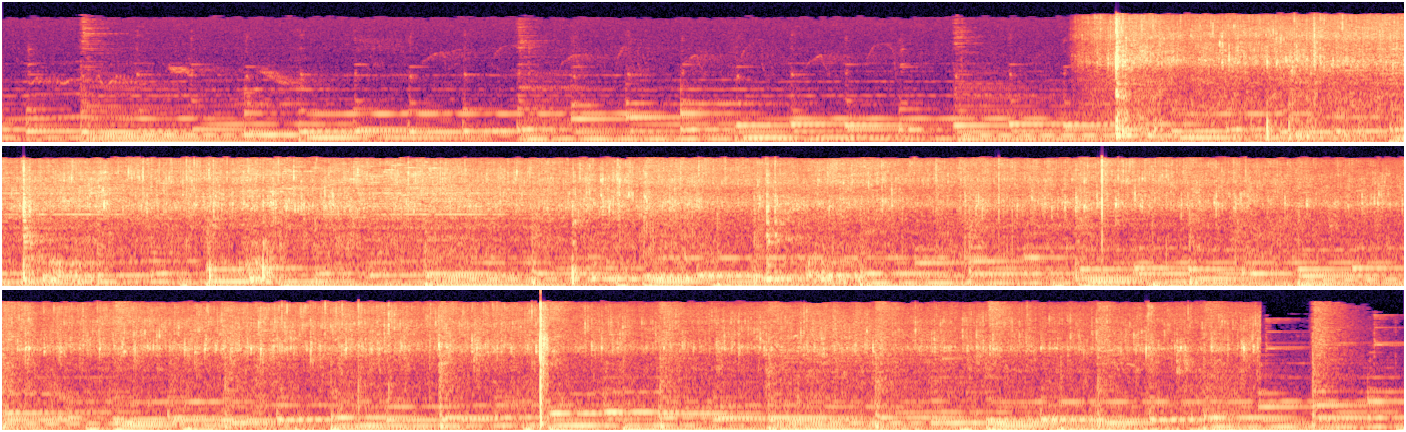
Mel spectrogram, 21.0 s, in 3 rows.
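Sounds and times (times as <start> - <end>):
soft background music: 0.0 - 21.0
fish sizzling in hot oil: 5.4 - 20.3.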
